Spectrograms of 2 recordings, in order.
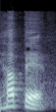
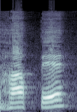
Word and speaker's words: rapé: Por exemplo, nesse caso aqui, cajá, fubá e rapé. Veja, você fala cajá, sílaba tônica está aqui. Você não fala caja. Fubá, fubá. Aqui é a sílaba tônica, rapé, rapé. Isso não é rap, nem fuba, nem caja.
